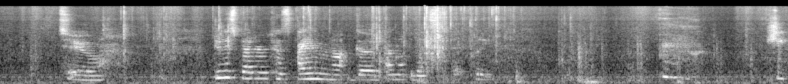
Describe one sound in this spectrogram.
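A bedsheet rustles and flaps.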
